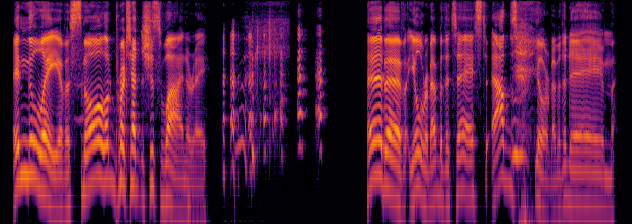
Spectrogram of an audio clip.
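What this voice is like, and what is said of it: Character lines in an imitated accent. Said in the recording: “Imagine Moira Rose, but with the accent of Mel B.”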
